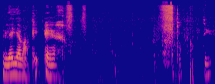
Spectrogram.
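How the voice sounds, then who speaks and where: Hoarse young woman rambling. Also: fairly low pitch, completely flat delivery, slow pace, a little mellow. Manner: rambling, many fillers, drops to whispers. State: hoarse, a bit sick. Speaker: vlogger. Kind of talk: casual sneaker show-and-tell.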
